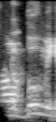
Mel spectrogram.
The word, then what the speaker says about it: Aubameyang: Terry, you actually say the right pronunciation. They're all people laugh at you, right? But that it's true. Is it? It's Aubameyang.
